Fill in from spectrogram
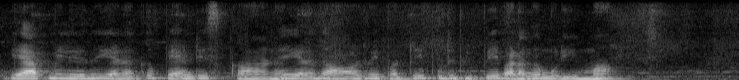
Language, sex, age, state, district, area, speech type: Tamil, female, 60+, Tamil Nadu, Krishnagiri, rural, read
